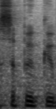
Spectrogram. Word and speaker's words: seppuku: Let's pull a seppuku before we go in. Seppuku! That's how you say it. Gotta put the emphasis on the poo.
